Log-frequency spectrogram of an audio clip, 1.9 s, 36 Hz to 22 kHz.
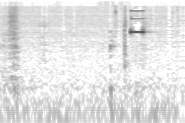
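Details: PS4 after fixing random beeping and disc ejection by turning the black screw near the disc drive 3–6 turns clockwise: one short, high beep at power-up and no repeated beeping; normal power-on beep.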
